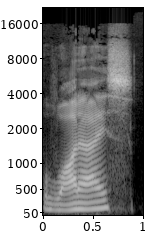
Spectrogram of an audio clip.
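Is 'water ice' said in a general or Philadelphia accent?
Philadelphia. It is said in a local Philadelphia accent.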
